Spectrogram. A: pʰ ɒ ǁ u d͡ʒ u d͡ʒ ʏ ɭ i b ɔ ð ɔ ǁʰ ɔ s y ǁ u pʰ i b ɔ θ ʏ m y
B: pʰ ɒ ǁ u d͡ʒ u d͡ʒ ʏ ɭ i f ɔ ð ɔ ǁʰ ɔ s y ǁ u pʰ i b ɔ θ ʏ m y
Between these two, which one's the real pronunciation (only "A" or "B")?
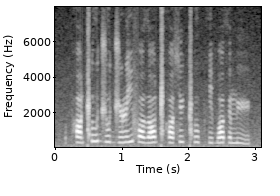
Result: B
